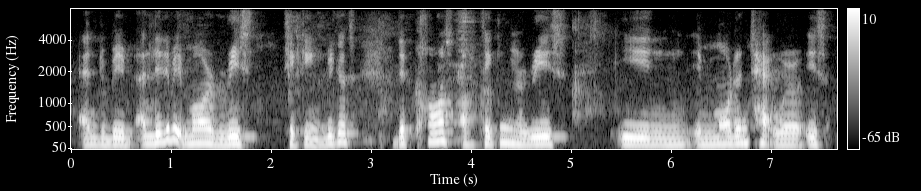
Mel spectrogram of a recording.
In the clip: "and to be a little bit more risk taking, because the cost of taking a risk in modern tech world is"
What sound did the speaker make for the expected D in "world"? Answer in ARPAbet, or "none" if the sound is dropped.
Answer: none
